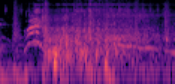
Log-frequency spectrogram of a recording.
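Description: A child jumping into a small plastic backyard pool: a loud splash about half a second in, then the water churning and spray falling back, slowly fading.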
